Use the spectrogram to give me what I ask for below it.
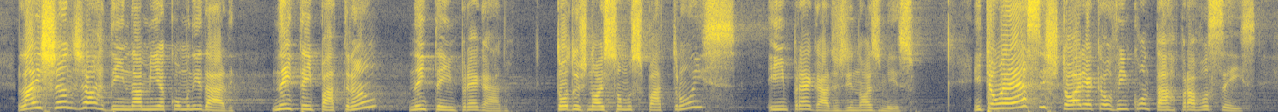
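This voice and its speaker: With a Paraíba accent, the speaker goes at a fairly slow pace in an animated tone with very wide pitch swings, over noticeable background noise. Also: woman, high pitch for a woman. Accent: Northeastern Paraíba. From Northeast Brazil, Paraíba (rural Areia). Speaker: community entrepreneur, invited speaker. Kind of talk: seminar talk.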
